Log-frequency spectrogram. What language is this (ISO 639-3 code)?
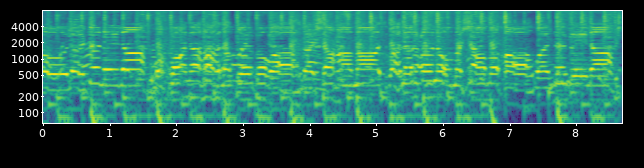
ara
